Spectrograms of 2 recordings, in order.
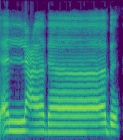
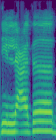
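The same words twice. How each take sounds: First: It ends on a bouncing stopped b, long vowel. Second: It flows on with short vowel, voweled b. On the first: The reciter pauses at this word. "فنقف بالباء الساكنة المقلقلة بسكون عارض فنقول العذاب" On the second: The reciter continues without pausing. "ولو وصلنا لعاد العارض للسكون إلى طبيعته بمد طبيعي بمقدار حركتين وكسرت الباء دون قلقلة"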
